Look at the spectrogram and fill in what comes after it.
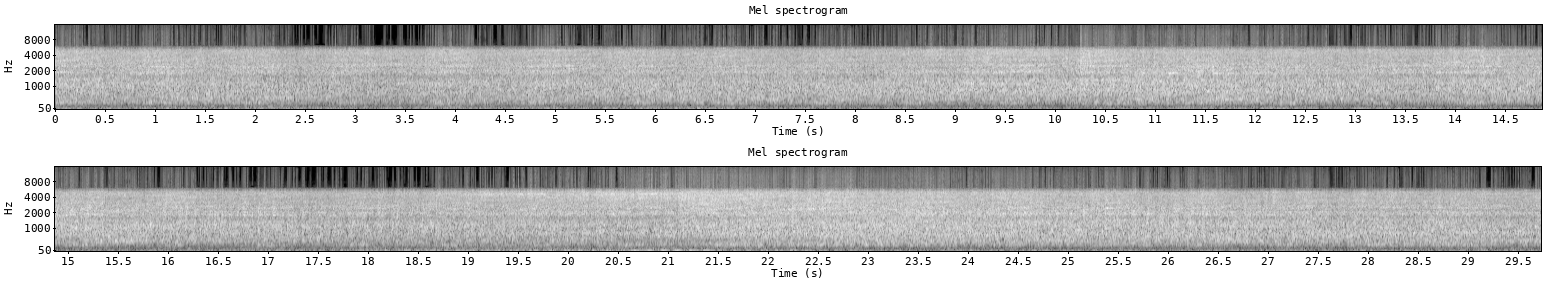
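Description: Triple Crown RoadRailer trailers rolling past on their rail bogies: a loud, steady rolling noise of steel wheels on rail.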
